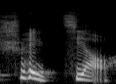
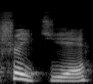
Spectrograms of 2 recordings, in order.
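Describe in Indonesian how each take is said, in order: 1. Suku kata kedua dilafalkan jiao. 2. Suku kata kedua dilafalkan jue. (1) "tapi shui jiao harusnya" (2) "bukan shui jue"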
